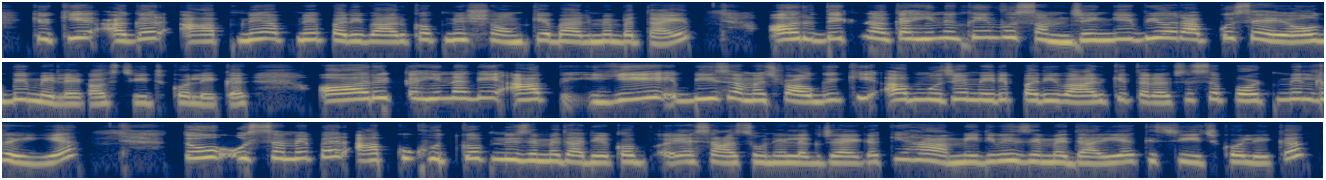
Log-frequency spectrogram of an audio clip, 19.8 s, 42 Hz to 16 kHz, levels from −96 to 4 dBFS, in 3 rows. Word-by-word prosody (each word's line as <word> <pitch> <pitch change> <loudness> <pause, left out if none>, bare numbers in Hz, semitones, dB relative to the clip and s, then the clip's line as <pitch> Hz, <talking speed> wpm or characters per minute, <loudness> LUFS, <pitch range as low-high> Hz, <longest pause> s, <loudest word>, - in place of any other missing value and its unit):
क्योंकि 320 +3 +2
अगर 315 +7 +1
आपने 255 +4 0
अपने 305 -2 -2
परिवार 255 -4 0
को 300 +4 -4
अपने 290 +1 -4
शौक 250 -5 -3
के 285 - +1
बारे 250 -2 0
में 250 +1 -2
बताएँ, 210 -6 0 0.4
और 315 +2 +6
देखना 335 +5 +1
कहीं 325 +1 +2
न 355 0 -1
कहीं 375 +2 -2
वो 380 0 -1
समझेंगे 285 -1 0
भी 340 +4 0
और 355 -2 +1
आपको 310 +2 +1
सहयोग 260 -6 +2
भी 310 - +2
मिलेगा 195 -7 -2
उस 205 - -9
चीज़ 215 -2 -7
को 225 - -5
लेकर। 190 -1 -4 0.4
और 310 +7 +6
कहीं 330 -1 0
न 345 - +5
कहीं 350 0 +3 0.2
आप 315 0 +3 0.2
ये 295 +11 +5
भी 325 +3 +2
समझ 300 -6 -1
पाओगे 255 0 +1
कि 360 - -1
अब 300 +1 +2
मुझे 305 +1 -1
मेरे 290 -1 0
परिवार 250 -4 +2
की 295 - -7
तरफ 225 -4 -2
से 290 - -9
सपोर्ट 275 -3 -1
मिल 315 0 -3
रही 225 -8 -1
है। - - +3 0.6
तो 355 +2 +5
उस 345 - 0
समय 340 -1 +1
पर 400 +1 +1
आपको 290 +6 +1
खुद 330 - -3
को 340 - -3
अपनी 315 -2 -1
ज़िम्मेदारियों 255 -5 -1
का - - +1 0.2
एहसास 235 -2 -1
होने 220 -1 -4
लग 210 -1 -3
जाएगा 215 +1 -1
कि 315 - -7
हाँ, 275 -5 +2
मेरी 230 +2 -2
भी 270 +1 0
ज़िम्मेदारियाँ 230 -3 -1
है - - -3
किस 260 - -7
चीज़ 230 -5 -3
को 245 - 0
लेकर। 220 - -2
275 Hz, 225 wpm, -23 LUFS, 240-320 Hz, 0.6 s, और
